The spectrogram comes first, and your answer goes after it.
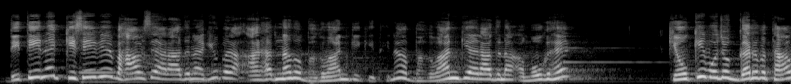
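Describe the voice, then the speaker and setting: A spiritual speaker with a very high voice delivers a slow, gentle devotional discourse, repeatedly turning to his listeners with questions. His voice echoes as in a long hall, with soft music in the background.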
